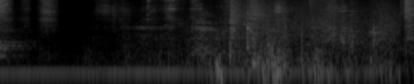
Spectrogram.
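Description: A hand brush sweeping sawdust on a concrete floor, in scattered scratchy strokes starting about halfway, after a quieter stretch with a low steady hum.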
